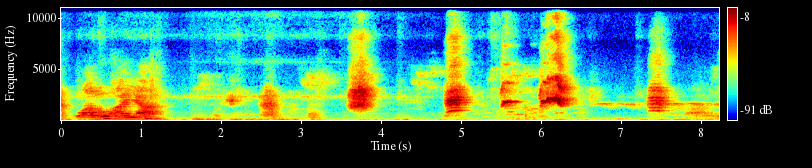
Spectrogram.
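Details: Javan myna song for training caged birds to sing: a gurgling low rasp, then spaced loud squawks and a sharp whistled note roughly every second, over a faint low hum.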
